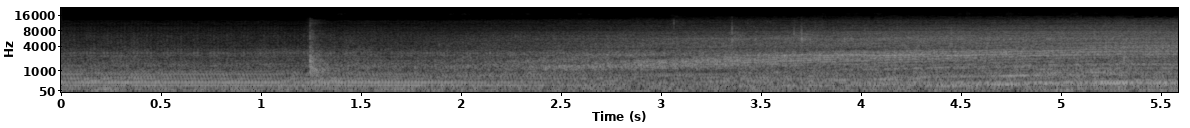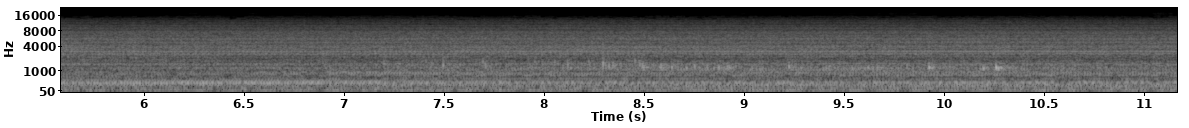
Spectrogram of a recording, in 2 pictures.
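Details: Nespresso Vertuoline after its spindle bearing was replaced: the motor winds up over about five seconds into a smooth, steady whir with no grinding or rumble. Normal brewing spin.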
